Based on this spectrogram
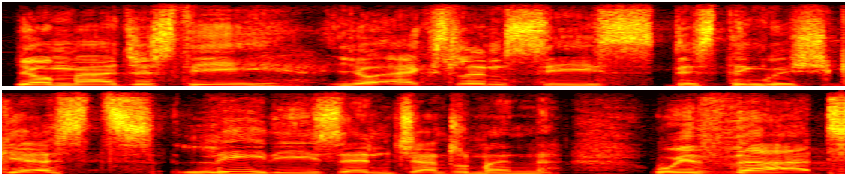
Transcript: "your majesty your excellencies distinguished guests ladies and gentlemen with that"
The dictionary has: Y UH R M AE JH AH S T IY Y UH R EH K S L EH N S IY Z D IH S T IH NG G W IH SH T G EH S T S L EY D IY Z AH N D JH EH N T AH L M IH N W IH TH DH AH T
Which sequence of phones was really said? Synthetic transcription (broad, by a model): Y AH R M AE JH AH S T IY Y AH R EH K S L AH N S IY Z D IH S T IH NG G W IH SH G EH S T S L EY D IY Z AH N JH EH N T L M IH N W IH DH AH T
